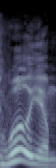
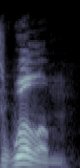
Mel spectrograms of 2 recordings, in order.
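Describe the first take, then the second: First: The name is said like 'William'. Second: The name is said like 'Willem'. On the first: The speaker calls it wrong. "you think it's William" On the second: The speaker calls it right. "but it's Willem"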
